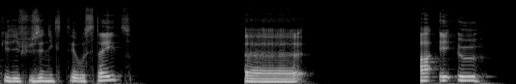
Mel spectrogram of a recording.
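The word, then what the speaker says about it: A&E: A et E, je le prononce à la française, qui diffuse LFG, les trucs.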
